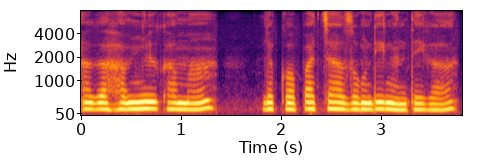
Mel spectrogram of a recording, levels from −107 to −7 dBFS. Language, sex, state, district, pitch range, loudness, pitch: Wancho, female, Arunachal Pradesh, Longding, 180-190 Hz, -13 LUFS, 185 Hz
